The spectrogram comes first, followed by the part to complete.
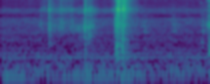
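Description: Mostly quiet room tone with a single sharp click a little past a second in: a plastic bowl of rice knocking as it is picked up from the tiled surface.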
